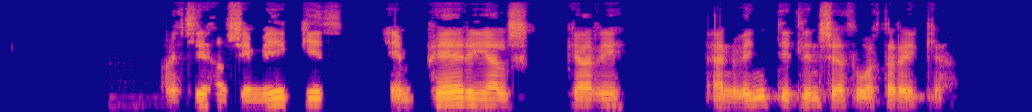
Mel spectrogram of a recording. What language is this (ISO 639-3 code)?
isl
